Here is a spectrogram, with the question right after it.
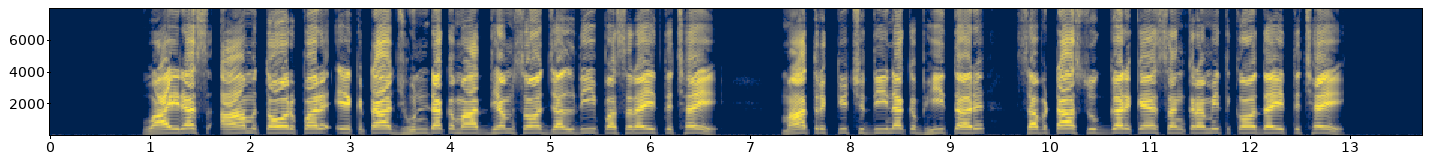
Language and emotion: Maithili, neutral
